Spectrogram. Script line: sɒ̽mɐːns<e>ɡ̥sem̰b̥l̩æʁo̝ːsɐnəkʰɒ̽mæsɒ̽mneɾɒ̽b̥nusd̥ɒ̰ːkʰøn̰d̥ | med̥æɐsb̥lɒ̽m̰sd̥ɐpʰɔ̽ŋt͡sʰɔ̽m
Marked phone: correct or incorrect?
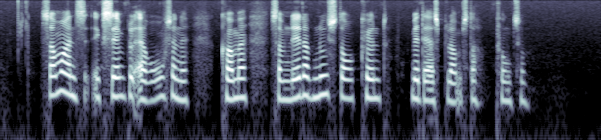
correct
